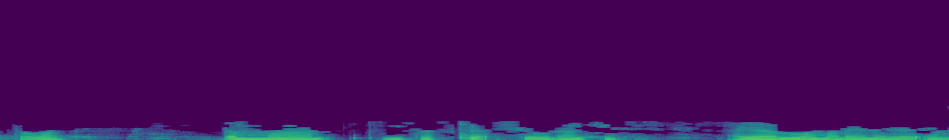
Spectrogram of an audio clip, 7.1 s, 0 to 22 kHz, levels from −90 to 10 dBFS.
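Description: Throughout the clip, the speech carries heavy damage that sounds like MP3 compression, likely at a very low bitrate near 9 kbps. Nothing survives above 3 kHz, so the treble is gone, and weak frequency lines flicker in and out between frames, giving a watery, swirly texture with smeared consonant onsets.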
